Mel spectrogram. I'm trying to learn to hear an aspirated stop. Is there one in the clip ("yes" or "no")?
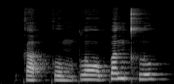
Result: yes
